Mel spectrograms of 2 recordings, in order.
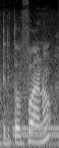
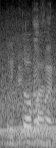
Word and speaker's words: triptófano: genera, arrastra los aminoácidos que compiten con el tritofano, que es el... ¿Qué? Tritofano. Triptófano.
